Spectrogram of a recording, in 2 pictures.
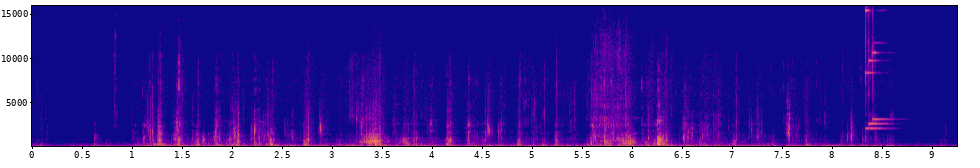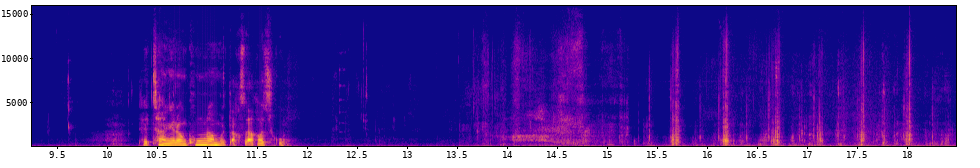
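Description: A young woman chews food noisily, close to a microphone.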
